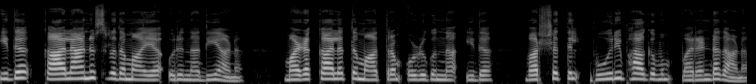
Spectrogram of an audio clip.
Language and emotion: Malayalam, neutral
